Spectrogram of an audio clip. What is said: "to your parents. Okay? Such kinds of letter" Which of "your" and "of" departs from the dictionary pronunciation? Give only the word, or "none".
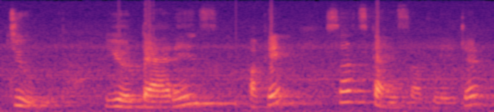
of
